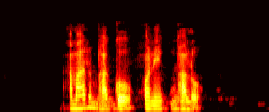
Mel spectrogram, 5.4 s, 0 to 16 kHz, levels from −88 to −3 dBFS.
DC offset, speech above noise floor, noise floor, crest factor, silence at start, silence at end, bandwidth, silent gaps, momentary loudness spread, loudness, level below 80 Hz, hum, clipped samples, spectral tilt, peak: under 0.1%; 53 dB; -74 dBFS; 20 dB; 1.4 s; 1.45 s; 6.8 kHz; none; 10 LU; -22 LUFS; -64 dBFS; none; under 0.1%; -8.5 dB/octave; -4 dBFS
